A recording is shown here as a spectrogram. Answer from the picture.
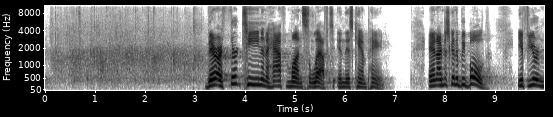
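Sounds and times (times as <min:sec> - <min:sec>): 
audience applauding: 0:00.0 - 0:03.3
speech: 0:03.2 - 0:06.8, 0:07.7 - 0:09.9.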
